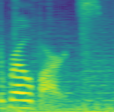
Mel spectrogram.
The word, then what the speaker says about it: Robarts: This is commonly mispronounced, but we do say Robarts.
